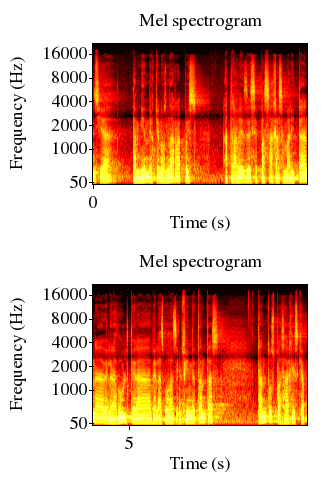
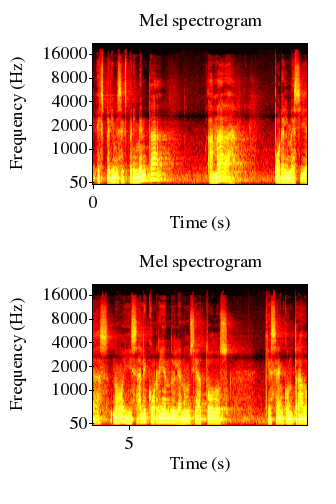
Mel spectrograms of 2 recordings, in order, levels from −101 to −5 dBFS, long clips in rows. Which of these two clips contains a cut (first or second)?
first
